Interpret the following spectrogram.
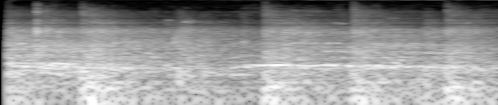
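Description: A basketball bouncing on a sports-hall floor, a thud about every half second, over voices echoing in the hall and a steady hum.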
